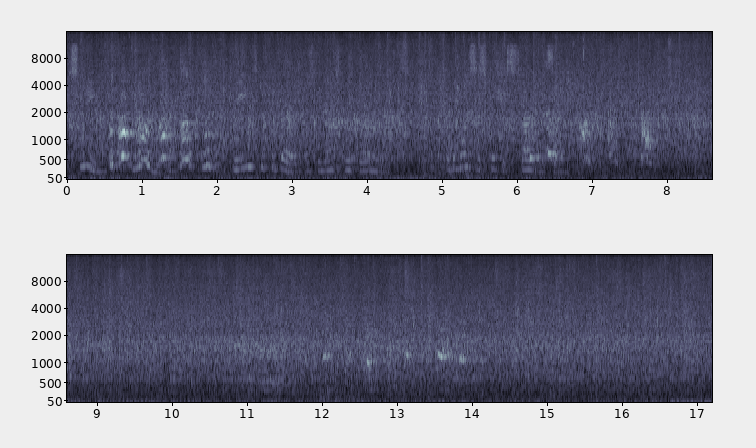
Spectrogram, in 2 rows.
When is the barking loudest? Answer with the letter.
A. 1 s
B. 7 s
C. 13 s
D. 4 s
A.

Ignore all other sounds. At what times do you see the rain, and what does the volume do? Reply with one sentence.
The rain can be heard from 0.0 to 17.1 s, at a steady volume.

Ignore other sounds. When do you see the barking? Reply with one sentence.
The barking can be heard from 0.6 to 2.0 s, from 6.2 to 7.8 s and from 11.9 to 13.9 s.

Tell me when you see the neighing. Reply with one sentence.
You can hear the neighing from 3.6 to 5.4 s and from 10.7 to 12.2 s.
